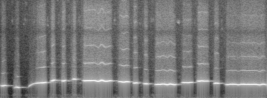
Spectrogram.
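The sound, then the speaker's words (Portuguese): A bright, cheerful melody whistled by a single person at night, with a steady, wavering tone that rises and dips through short phrases and a few quick staccato notes, clear. “O assobiador tem a mesma melodia todas as noites. E é alegre.”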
